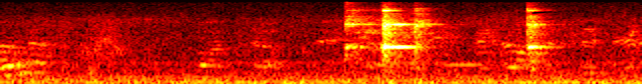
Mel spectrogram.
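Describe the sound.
A few sharp metallic clinks of dishes and cutlery, bunched together and then one more shortly after, with faint voices murmuring underneath.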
